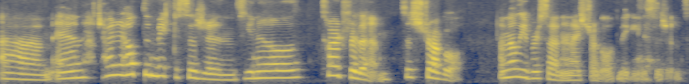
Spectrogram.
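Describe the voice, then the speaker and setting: A woman with a slight Southern US accent speaks at high pitch. Her pitch swings very widely. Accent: slight Southern drawl. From Oklahoma, US. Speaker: astrology teacher. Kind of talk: live class. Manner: casual, chatty.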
